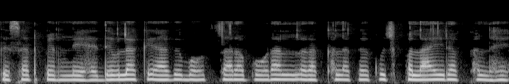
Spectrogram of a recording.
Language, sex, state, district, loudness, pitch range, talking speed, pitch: Hindi, female, Bihar, Katihar, -16 LUFS, 215-225 Hz, 200 wpm, 220 Hz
